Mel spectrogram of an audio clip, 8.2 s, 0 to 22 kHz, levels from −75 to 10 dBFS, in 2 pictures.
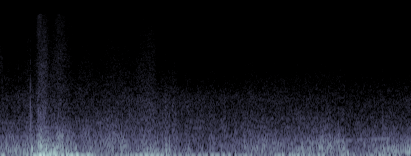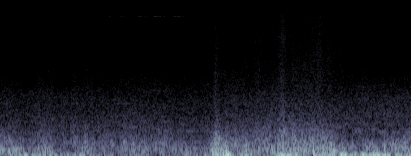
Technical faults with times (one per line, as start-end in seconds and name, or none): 3.42-3.44 lost LE Audio frames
